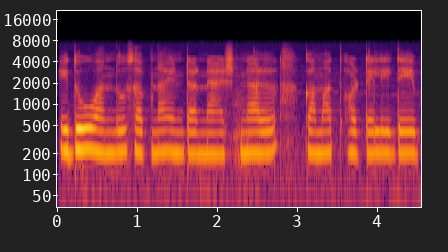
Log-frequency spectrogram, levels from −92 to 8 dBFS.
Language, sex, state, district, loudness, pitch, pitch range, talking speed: Kannada, female, Karnataka, Bidar, -18 LUFS, 205 Hz, 205-210 Hz, 90 wpm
